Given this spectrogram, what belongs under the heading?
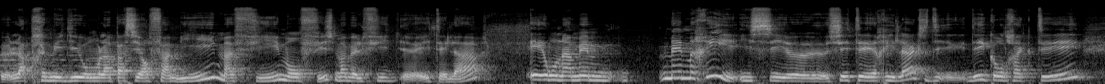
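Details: Adult speaker, French; normal speech.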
